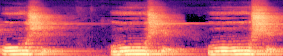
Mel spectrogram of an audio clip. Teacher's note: एक मात्रा, द्विमात्रा और त्रिमात्रा।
